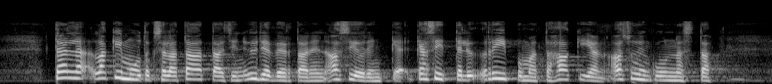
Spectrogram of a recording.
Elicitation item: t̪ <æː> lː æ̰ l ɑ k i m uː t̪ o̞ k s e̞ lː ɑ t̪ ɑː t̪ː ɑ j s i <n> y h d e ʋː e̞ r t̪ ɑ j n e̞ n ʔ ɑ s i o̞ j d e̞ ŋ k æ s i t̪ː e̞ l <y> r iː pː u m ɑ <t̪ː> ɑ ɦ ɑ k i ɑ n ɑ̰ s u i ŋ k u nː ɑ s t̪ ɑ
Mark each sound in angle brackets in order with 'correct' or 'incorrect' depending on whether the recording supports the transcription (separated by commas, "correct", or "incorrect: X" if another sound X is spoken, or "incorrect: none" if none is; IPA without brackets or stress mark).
incorrect: æ, correct, correct, correct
